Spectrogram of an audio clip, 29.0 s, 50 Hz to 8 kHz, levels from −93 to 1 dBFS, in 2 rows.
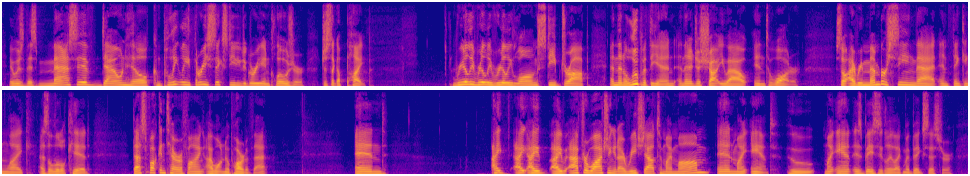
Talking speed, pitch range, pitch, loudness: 170 wpm, 150-190 Hz, 165 Hz, -22 LUFS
